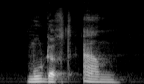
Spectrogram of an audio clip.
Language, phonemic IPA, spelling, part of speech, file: Dutch, /ˈmudəxt ˈan/, moedigt aan, verb, Nl-moedigt aan.ogg
- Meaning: inflection of aanmoedigen: 1. second/third-person singular present indicative 2. plural imperative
